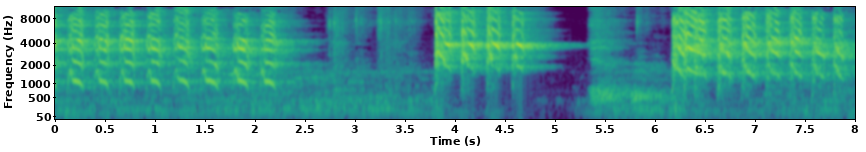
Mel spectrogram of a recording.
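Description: Baby parrot chicks giving begging calls at a spoon of hand-feeding formula: rapid, high-pitched squeaky calls, about five a second, in three bursts.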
